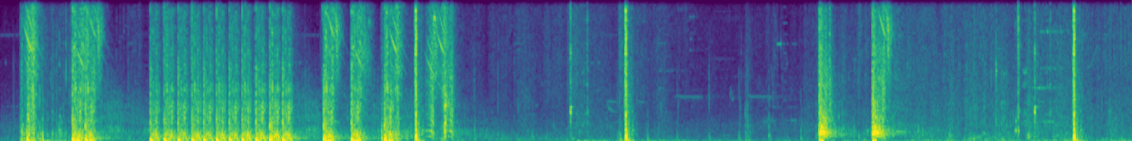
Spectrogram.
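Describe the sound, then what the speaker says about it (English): Video-game guns fire in sharp, loud bursts, including a rapid machine-gun volley, scattered single shots and clattering impacts between quieter stretches, with no talk. "It should be both guns that are doing it."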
